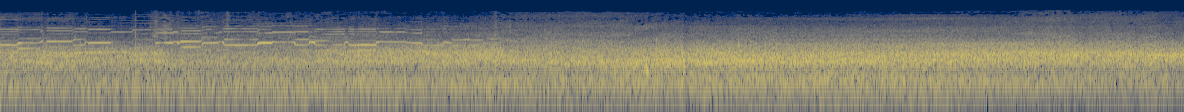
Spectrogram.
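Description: Traffic rolls past steadily on a nearby road.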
